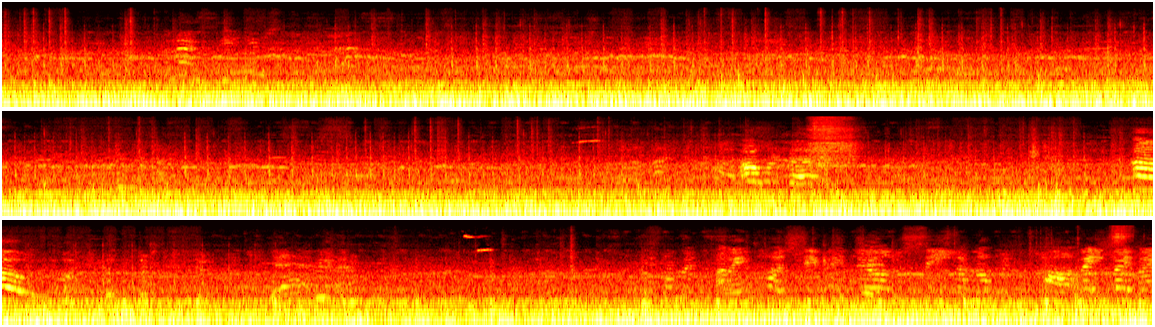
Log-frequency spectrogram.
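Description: A bus engine rumbles steadily from inside the bus as it drives along.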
